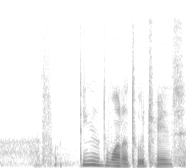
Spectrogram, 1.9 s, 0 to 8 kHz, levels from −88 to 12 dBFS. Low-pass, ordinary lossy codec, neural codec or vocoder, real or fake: 7.2 kHz; none; none; real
